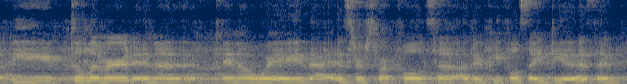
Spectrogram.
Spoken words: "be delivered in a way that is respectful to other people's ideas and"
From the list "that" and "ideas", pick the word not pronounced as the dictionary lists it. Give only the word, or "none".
none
